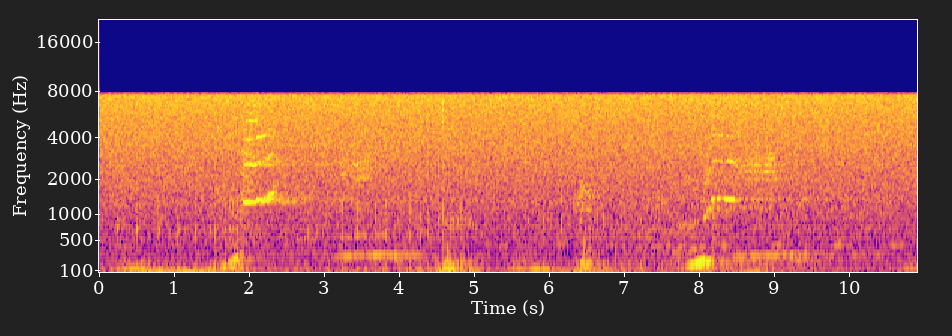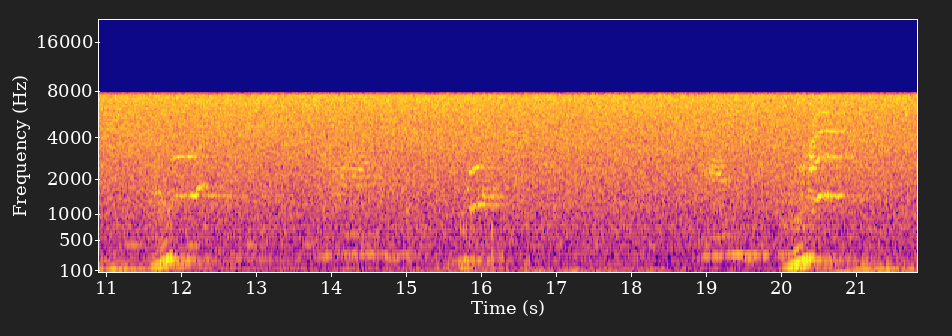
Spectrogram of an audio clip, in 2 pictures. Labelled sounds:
1.9	2.5	humpback whale, 1.2 to 4.3 kHz
3.3	3.6	humpback whale, 2.0 to 2.2 kHz
6.4	6.6	humpback whale, 1.4 to 1.9 kHz
8.0	8.9	humpback whale, 0.86 to 2.8 kHz
11.9	12.4	humpback whale, 1.4 to 3.0 kHz
14.1	14.5	humpback whale, 2.3 to 2.5 kHz
15.8	16.3	humpback whale, 1.1 to 1.7 kHz
20.4	21.8	humpback whale, 1.2 to 4.5 kHz

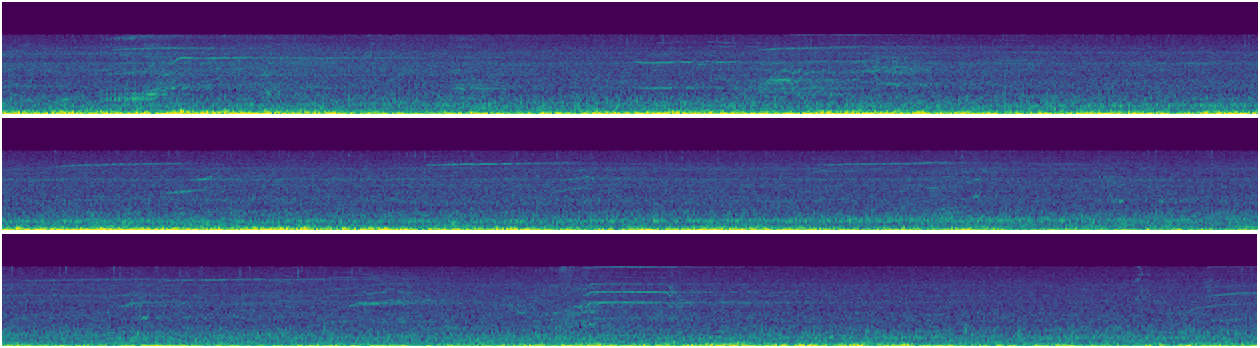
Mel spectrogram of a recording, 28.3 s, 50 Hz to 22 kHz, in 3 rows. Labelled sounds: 4.7	7.0	killer whale, 0.66 to 6.0 kHz
9.7	11.1	killer whale, 1.2 to 5.3 kHz
22.8	24.0	killer whale, 0.68 to 7.9 kHz

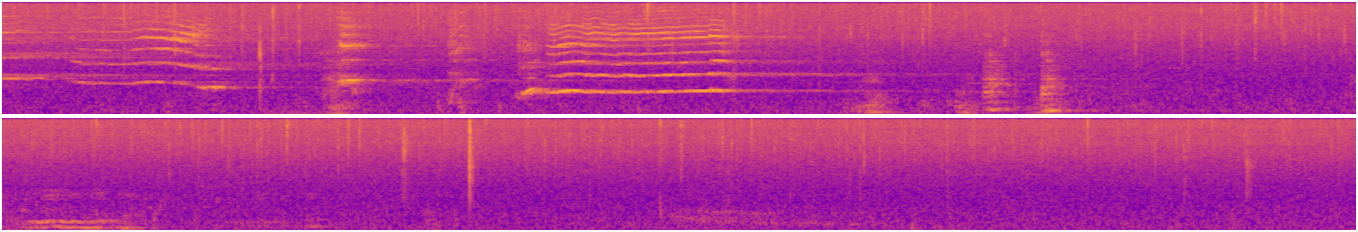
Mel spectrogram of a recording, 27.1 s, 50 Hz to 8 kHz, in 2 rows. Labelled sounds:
1.3	2.2	humpback whale, 2.2 to 5.1 kHz
3.2	3.8	humpback whale, 0.78 to 3.1 kHz
5.1	7.3	humpback whale, 0.94 to 6.5 kHz
9.8	10.1	humpback whale, 0.78 to 1.0 kHz

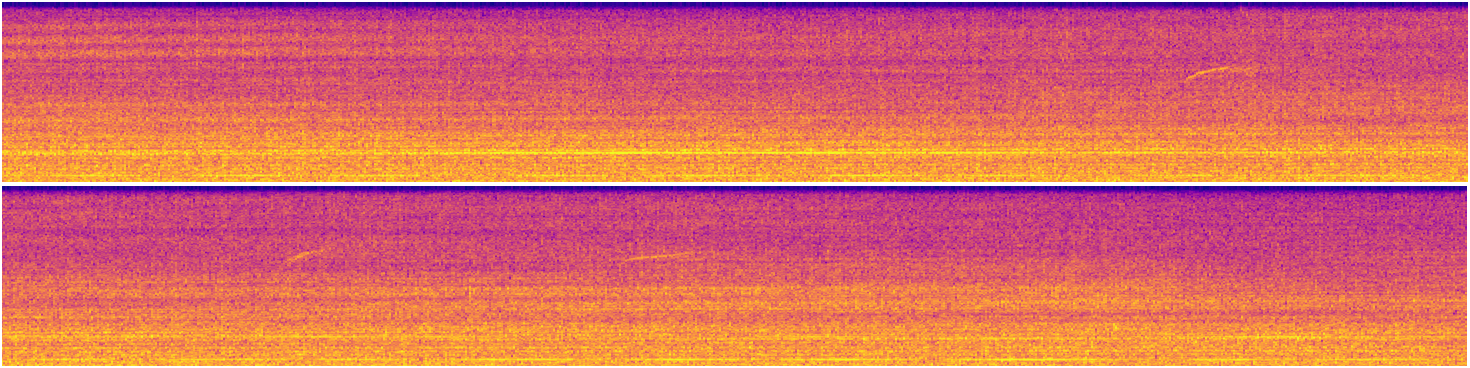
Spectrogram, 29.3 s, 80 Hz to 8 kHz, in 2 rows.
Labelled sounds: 11.8	12.6	killer whale, 4.2 to 5.4 kHz
20.8	21.6	killer whale, 4.0 to 5.6 kHz

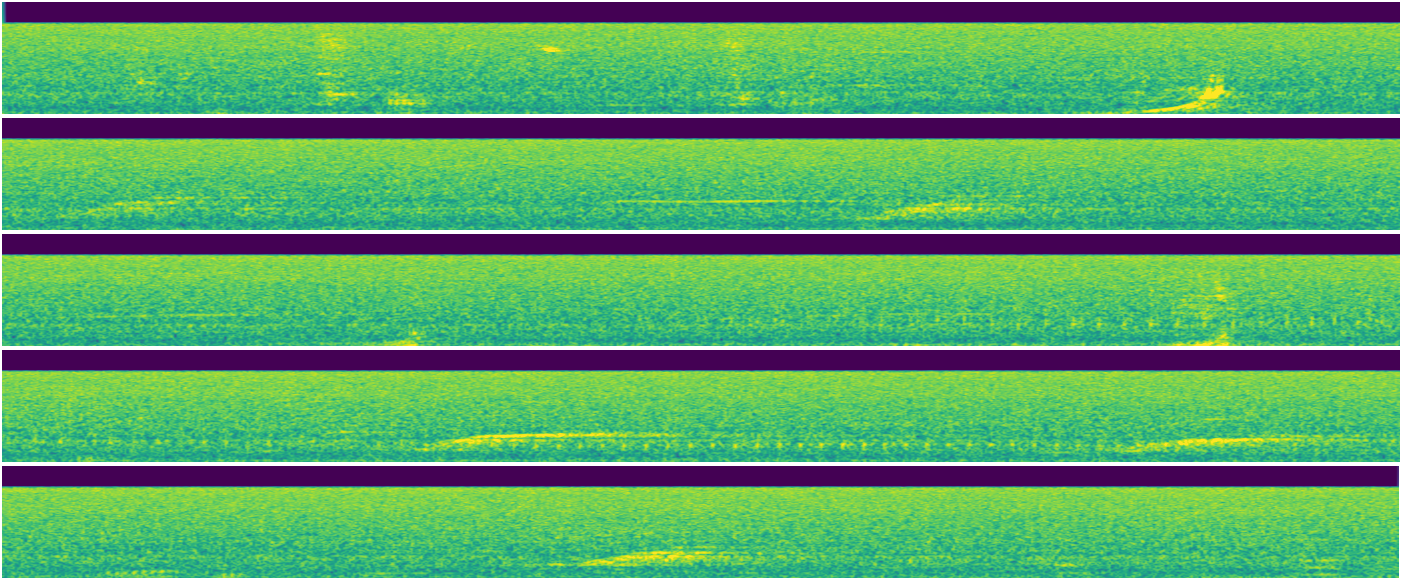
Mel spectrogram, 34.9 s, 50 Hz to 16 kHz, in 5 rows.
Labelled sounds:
5.8	6.2	humpback whale, 0.80 to 0.99 kHz
7.5	8.0	humpback whale, 0.80 to 1.2 kHz
10.1	10.3	humpback whale, 0.93 to 1.1 kHz
11.5	11.9	humpback whale, 0.80 to 0.96 kHz
23.2	24.1	humpback whale, 0.80 to 1.1 kHz
26.9	27.5	humpback whale, 0.80 to 0.99 kHz
31.1	31.5	humpback whale, 0.80 to 0.93 kHz

